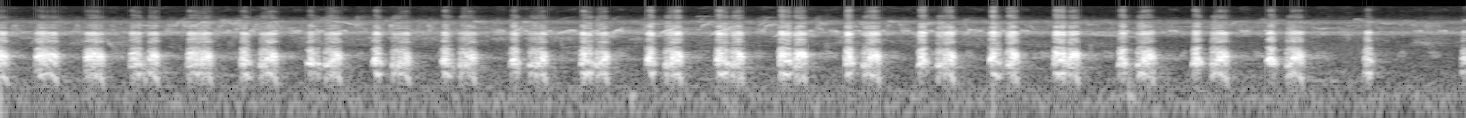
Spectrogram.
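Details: Chukar, Pakistan's national bird, calling in a fast, steady series of harsh clucking chuck notes, roughly three each second, running without pause for several seconds against a quiet background.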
